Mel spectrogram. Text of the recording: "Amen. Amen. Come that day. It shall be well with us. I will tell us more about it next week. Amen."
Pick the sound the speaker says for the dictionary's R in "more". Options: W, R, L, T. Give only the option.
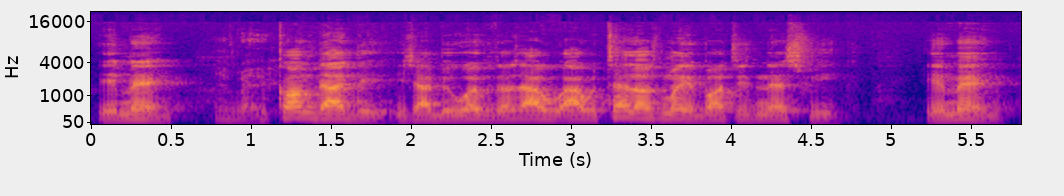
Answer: L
